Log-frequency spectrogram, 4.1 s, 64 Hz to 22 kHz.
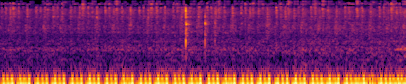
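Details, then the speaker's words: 1967 VW Splitscreen flat-four idling after service: new spark plugs, HT leads and distributor cap, fuel lines tidied; earlier slight backfire is gone. Even, steady low thrum with regular beat, no pops or misses; normal idle. "That's a hell of a lot better. Before I was getting a little bit of a backfire. With the spark plugs, leads, dizzy cap, sorted that out."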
